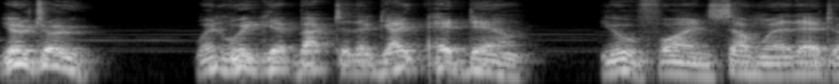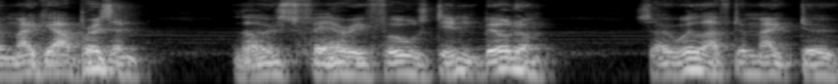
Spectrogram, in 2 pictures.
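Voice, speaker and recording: Using a put-on character voice, a man growls in a raspy, fairly low pitch at a fairly slow pace with music in the background. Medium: read story. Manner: snarling, mocking.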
